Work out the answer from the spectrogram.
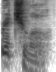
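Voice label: "ritual", British English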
